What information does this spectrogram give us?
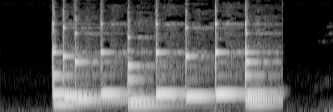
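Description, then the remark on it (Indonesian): A phone ringtone plays a short bright melody of about seven quick tonal notes in a steady rhythm, loud, with no voices, then stops abruptly, before a phone call between two people in different cities. “Namun pada episode kali ini, kami bakalan ngobrol via telepon karena jarak yang memisahkan Ya benar banget, kami beda kota”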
